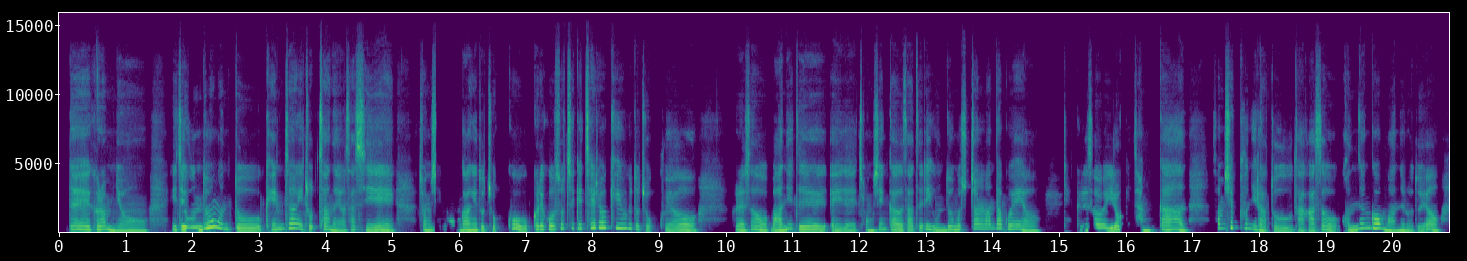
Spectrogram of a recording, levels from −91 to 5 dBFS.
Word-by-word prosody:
네 245 -1 +2
그럼요. 175 -7 0 0.3
이제 225 +1 +4
운동은 265 - +5
또 185 -1 +2
굉장히 295 +4 0
좋잖아요 210 -10 -1
사실. 195 -3 +1 0.3
정신 220 0 0 0.2
건강에도 215 +2 +3
좋고 220 +1 -1
그리고 250 0 +1
솔직히 300 +1 -3
체력 375 +3 +3
키우기도 335 -7 -1
좋고요. 190 -5 -2 0.5
그래서 200 +1 0
많이들 225 +1 +2
예 185 0 -1
이제 180 +1 -5
정신과 230 +7 -2
의사들이 195 - -1
운동을 220 +4 0
추천을 155 - -4
한다고 150 - -2
해요. 180 - -2 0.5
그래서 200 -4 -3
이렇게 225 - +2
잠깐 200 +2 0 0.4
30 350 +4 -1
분이라도 180 - -3
나가서 165 +3 -3
걷는 235 - 0
것만으로도요 190 - +2
215 Hz, 265 characters per minute, -23 LUFS, 185-255 Hz, 0.5 s, 운동은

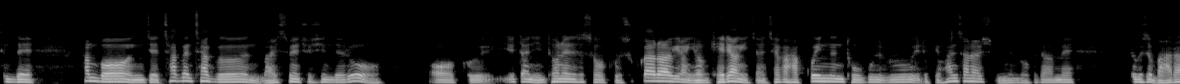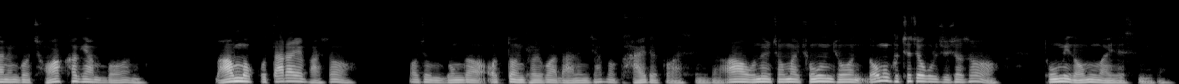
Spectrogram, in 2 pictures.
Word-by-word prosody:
근데 115 -3 +1 0.5
한번 130 -8 +4
이제 105 0 0
차근차근 125 - 0
말씀해 105 +8 -1
주신 110 -1 -5
대로 110 - 0 0.5
어 100 -1 -2
그 100 -2 -3
일단 120 0 -2
인터넷에서 115 -1 0
그 90 - -6
숟가락이랑 140 - +2
이런 95 +1 +1
계량 115 +6 +3
있잖아요, 95 -3 -5
제가 115 +2 -2
갖고 110 +6 0
있는 135 -2 +2
도구로 110 0 -1
이렇게 95 0 -7
환산할 140 - -1
수 - - -21
있는 90 +2 -4
거. 85 0 -7
그다음에 105 +2 -3 0.6
여기서 115 0 0
말하는 110 +6 +1
거 105 -1 -1
정확하게 130 0 0
1 110 -5 -1
번 95 -3 -4 0.7
마음먹고 130 -2 +5
따라 135 +4 +2
해 135 -2 +2
봐서 95 +1 -4 0.5
어 110 - -4
좀 100 -4 -2
뭔가 105 +1 +1
어떤 105 0 0
결과 100 +1 -1
나는지 90 +2 -3
1 115 - -5
번 105 -3 -5
봐야 95 +2 -2
될 100 -3 -3
것 85 -2 -9
같습니다. 75 0 -8
아 120 +2 +5
오늘 120 +1 +4
정말 115 0 +2
좋은 130 +2 +4
조언 115 -2 +1
너무 160 +4 +3
구체적으로 135 -1 +1
주셔서 110 - -3 0.5
도움이 125 +3 +5
너무 100 +3 +3
많이 90 -4 0
됐습니다. 75 -2 -8
110 Hz, 340 characters per minute, -23 LUFS, 100-125 Hz, 0.7 s, 마음먹고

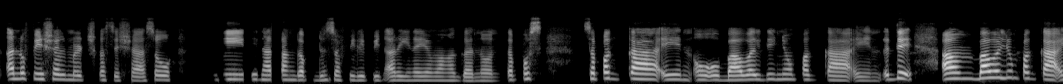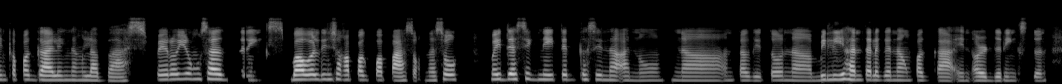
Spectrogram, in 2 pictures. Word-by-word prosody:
unofficial 250 -2 -1
merch 205 -2 -7
kasi 205 -3 -9
siya. 180 -3 -4
So, 205 0 -5 0.4
hindi 230 +2 +3
tinatanggap 215 -3 -3
do'n 195 +1 -12
sa 210 -1 -5
Philippine 195 -1 -9
Arena 190 0 -4
yung 185 0 -7
mga 180 -2 -6
gano'n. 170 0 -9
Tapos, 220 +5 -2 0.4
sa 265 -2 -1
pagkain, 240 -4 +4
oo, 210 -1 0
bawal 205 +3 +4
din 240 +1 -7
yung 235 - -14
pagkain 195 -6 -2
'di, 250 +2 +7 0.3
um, 270 0 +9
bawal 300 +4 +10
yung 310 0 -5
pagkain 225 -6 +4
kapag 225 0 -4
galing 205 -1 +2
ng 200 -1 -10
labas 175 -3 -5
pero 225 +2 0
yung 245 0 -4
sa 245 -1 +6 0.2
drinks 200 -1 -9
bawal 225 +1 +7
din 235 - -6
siya 240 -2 -4
kapag 215 -1 -1
papasok 195 -2 0
na. 190 0 -10
So, 230 -1 0 0.3
may 235 0 0
designated 225 -2 -1
kasi 225 0 -7
na 195 -2 -2
ano 185 0 -11
na 185 -1 -6
anong 195 - -21
tawag 190 -1 -6
dito? 195 +2 -7
Na 180 -2 -5
bilihan 215 +1 0
talaga 205 -1 -1
ng 195 -1 -6
pagkain 180 -2 -5
or 180 -1 -2
drinks 175 0 -7
do'n, 175 0 -9
210 Hz, 165 wpm, -23 LUFS, 190-230 Hz, 0.4 s, bawal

